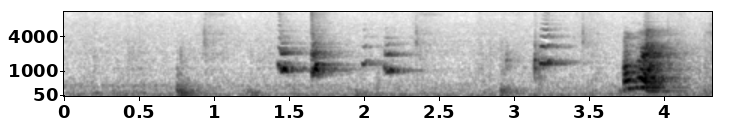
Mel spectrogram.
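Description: Dry-erase marker squeaking on a whiteboard as it writes: several short, high chirps in a quick cluster, then one or two more a second later. A brief louder noise follows near the end.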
